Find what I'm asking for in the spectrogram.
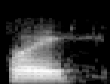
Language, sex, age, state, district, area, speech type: Assamese, male, 18-30, Assam, Sonitpur, rural, conversation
